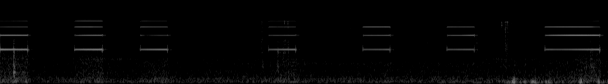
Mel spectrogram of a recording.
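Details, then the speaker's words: VW Golf with a no-crank, no-start fault, ignition on, fuse-box power supplies probed with a beeping tester. Short high beeps at uneven gaps, one per fuse, show power present at each supply. "So let's have a look. Yep. So the beep is indicating that it's working."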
